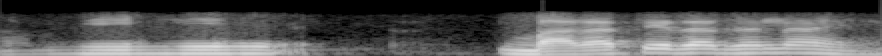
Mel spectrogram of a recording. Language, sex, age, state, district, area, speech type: Marathi, male, 18-30, Maharashtra, Yavatmal, urban, conversation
